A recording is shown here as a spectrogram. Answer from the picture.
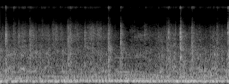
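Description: Several domestic pigeons cooing in a steady low drone, with a few faint quick clicks from wings flapping.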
